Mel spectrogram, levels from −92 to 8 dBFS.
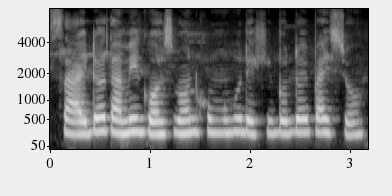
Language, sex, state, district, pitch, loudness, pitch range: Assamese, female, Assam, Sonitpur, 245 Hz, -13 LUFS, 235-255 Hz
